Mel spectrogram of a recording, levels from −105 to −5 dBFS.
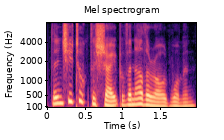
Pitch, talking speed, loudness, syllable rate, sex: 170 Hz, 270 wpm, -15 LUFS, 7.0 syllables/s, male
